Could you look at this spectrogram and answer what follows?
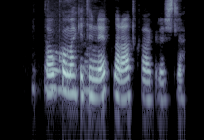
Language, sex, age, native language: Icelandic, female, 40-49, Icelandic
